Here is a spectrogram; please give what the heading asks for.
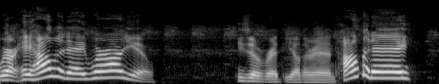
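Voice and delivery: voice cracking. Calling for a feathered animal at the far end, voice cracking. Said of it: "Hear my voice cracking?".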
